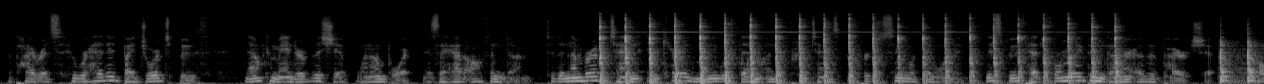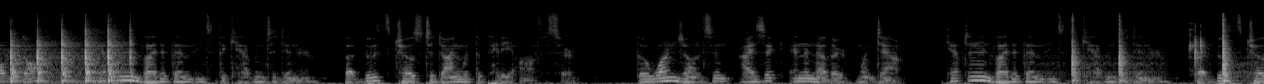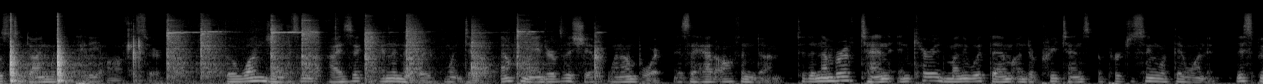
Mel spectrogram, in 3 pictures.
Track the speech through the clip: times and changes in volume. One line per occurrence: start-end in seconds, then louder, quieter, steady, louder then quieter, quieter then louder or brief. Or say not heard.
0.1-37.8 steady.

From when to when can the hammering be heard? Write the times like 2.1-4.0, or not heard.
6.0-14.0, 23.1-31.4.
